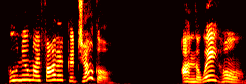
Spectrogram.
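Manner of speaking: usual speaking voice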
